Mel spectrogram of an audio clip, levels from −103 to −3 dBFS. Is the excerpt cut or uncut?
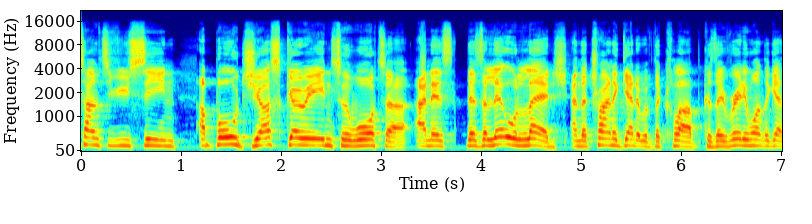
cut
